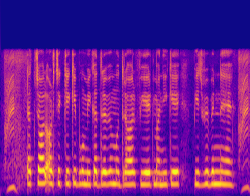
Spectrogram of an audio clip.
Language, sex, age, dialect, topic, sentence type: Hindi, female, 18-24, Garhwali, banking, statement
